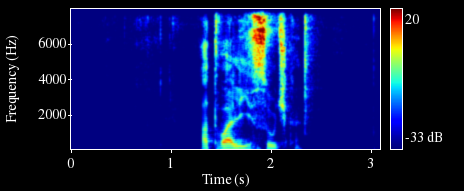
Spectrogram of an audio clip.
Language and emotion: Russian, angry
